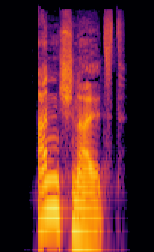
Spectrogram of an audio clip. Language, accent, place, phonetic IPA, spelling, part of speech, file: German, Germany, Berlin, [ˈanˌʃnalst], anschnallst, verb, De-anschnallst.ogg
- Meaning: second-person singular dependent present of anschnallen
